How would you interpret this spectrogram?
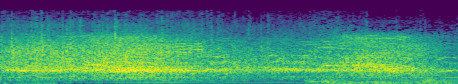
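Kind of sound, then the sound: crowd, ovation applause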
